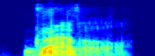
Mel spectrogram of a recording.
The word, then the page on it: gravel: British English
